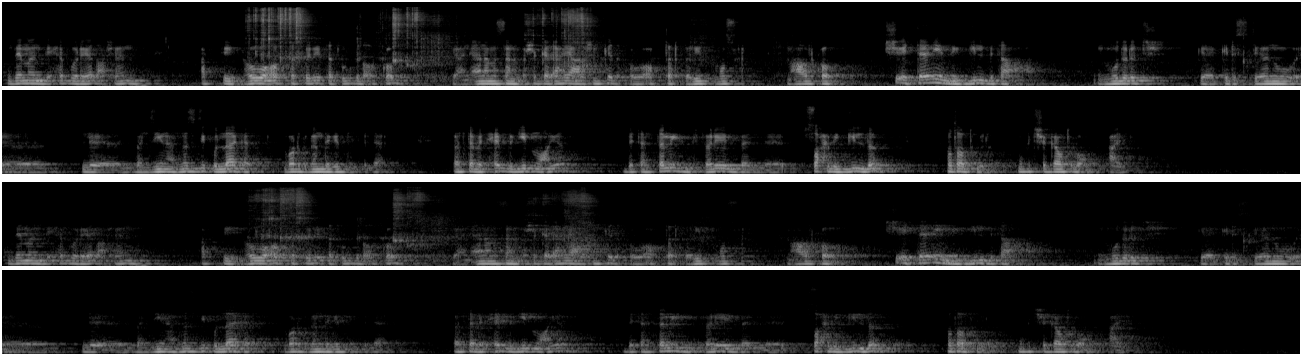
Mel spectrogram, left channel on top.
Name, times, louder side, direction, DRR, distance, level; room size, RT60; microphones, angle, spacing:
voice 1, 0.1-1.4 2.0-4.0 4.5-7.3 7.9-8.4 8.8-10.3 11.0-11.6 12.0-13.4 13.8-15.5 15.8-16.8 17.5-18.7 19.2-21.8 22.4-22.9 23.1-24.3, left 3 dB, 55° left, 11 dB, 0.5 m, -35 dB
sound 1, 0.9-12.6, left 7 dB, 75° left, 0.9 m, -46 dB
9.7 x 5.2 x 3.0 m, 1.4 s
head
